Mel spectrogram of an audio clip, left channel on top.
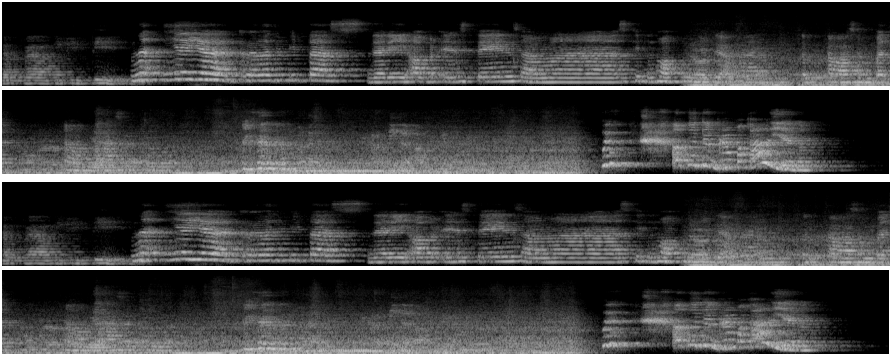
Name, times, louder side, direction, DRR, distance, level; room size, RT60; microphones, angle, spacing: voice 1, 0.0-1.3 8.5-8.8 11.7-12.3 12.5-13.6, left 1 dB, 20° left, -5 dB, 0.8 m, -31 dB
voice 2, 1.3-8.9 9.5-10.6 11.3-11.8 14.9-16.9, left 1 dB, 70° left, -1 dB, 0.6 m, -24 dB
sound 1, 6.8-14.6, equal, 60° right, 0.8 m, -25 dB
4.3 x 2.3 x 2.8 m, 0.92 s
head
